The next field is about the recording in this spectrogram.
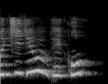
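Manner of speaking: high-pitched squawky parrot voice. Telling how her parrots copied her voice, she quotes them: imitating parrots copying her voice. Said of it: "copied my voice".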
